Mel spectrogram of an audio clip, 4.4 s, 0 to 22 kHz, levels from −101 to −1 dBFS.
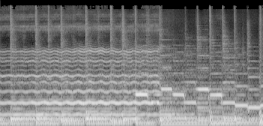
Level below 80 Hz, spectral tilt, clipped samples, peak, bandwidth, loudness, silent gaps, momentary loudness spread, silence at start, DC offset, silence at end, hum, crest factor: -30 dBFS; -6 dB/octave; under 0.1%; -2 dBFS; 18 kHz; -15 LUFS; none; 3 LU; 0 s; under 0.1%; 0 s; none; 14 dB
